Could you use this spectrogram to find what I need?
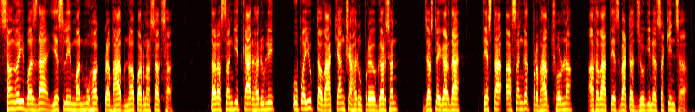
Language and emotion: Nepali, neutral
